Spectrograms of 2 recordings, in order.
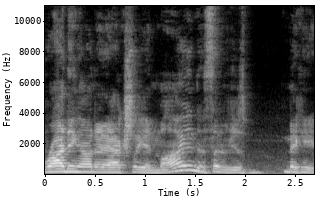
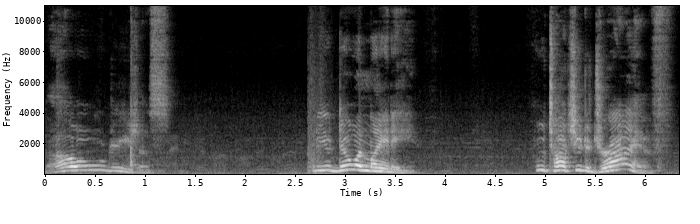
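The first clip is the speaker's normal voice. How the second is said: high, exasperated yelling; road rage yelling; 8 semitones higher, slower than usual. Real, not acted. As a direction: yell at a bad driver. Yelling at jeep driver.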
